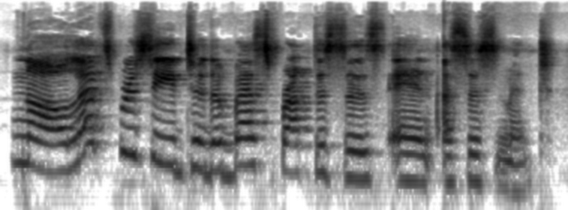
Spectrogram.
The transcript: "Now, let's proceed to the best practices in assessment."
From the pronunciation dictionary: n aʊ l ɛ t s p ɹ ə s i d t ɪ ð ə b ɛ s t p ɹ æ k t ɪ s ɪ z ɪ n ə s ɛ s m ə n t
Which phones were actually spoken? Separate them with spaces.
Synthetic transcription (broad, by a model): n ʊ l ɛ t s p ɹ ə s i d t ɪ ð ə b ɛ s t p ɹ æ k t ɪ s ɪ z ɪ n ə s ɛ s m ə n t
